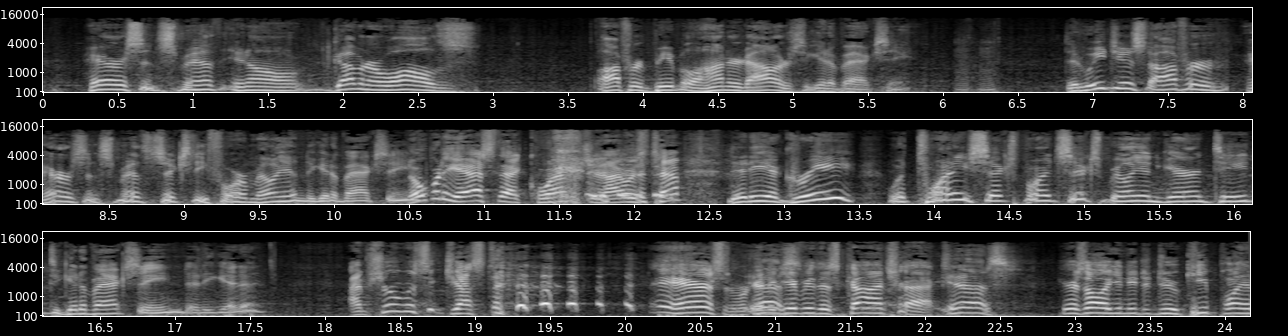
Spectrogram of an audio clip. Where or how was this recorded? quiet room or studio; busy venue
busy venue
